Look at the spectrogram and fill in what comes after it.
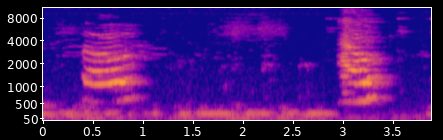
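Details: A female cat in heat calls to a male with two loud, bending meows about two and a half seconds apart. A steady low droning sound runs underneath and between them.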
